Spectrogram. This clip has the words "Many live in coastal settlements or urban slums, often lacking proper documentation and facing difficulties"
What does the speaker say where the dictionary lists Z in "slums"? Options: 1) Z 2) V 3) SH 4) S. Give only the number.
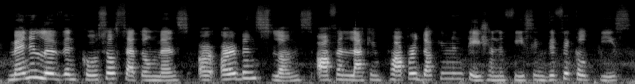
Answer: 4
